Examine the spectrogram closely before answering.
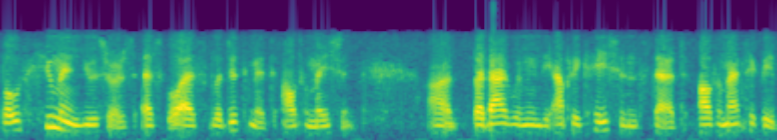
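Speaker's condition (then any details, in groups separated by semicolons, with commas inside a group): No condition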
